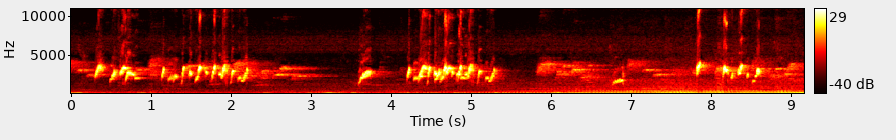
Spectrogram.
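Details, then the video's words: Red-whiskered bulbul singing in the Sông Kon style, used for voice training: bursts of bright, chattering whistled notes rising and falling, separated by short pauses, with a low steady hum beneath. "Chào mào luyện giọng cực hay"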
